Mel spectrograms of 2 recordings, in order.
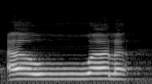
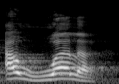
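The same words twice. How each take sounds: First: "awala" with the "au" held too long; wrong, lingering "auuu-wala"; overlong first syllable. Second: "awala" pressed firm on the first syllable; pressed stress on awala. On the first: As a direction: drag out the AU of "awala" before reaching "la". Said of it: "aunya jangan kelamaan". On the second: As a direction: lean hard and loud into the AW of "awala". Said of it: "Ditekan aja". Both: Shown as a demonstration.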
